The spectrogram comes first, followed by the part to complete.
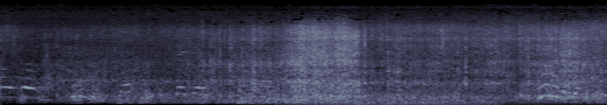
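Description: A snowboard sliding and scraping over groomed snow, with wind buffeting the action camera's microphone; the scrape swells loudest about three seconds in.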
